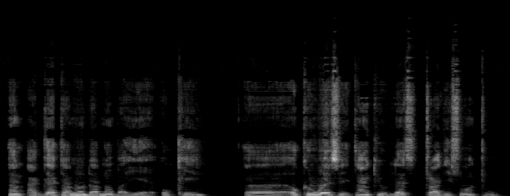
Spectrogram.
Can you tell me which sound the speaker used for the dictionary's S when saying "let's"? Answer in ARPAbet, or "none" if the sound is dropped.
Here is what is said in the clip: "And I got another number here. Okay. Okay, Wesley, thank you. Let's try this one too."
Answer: S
